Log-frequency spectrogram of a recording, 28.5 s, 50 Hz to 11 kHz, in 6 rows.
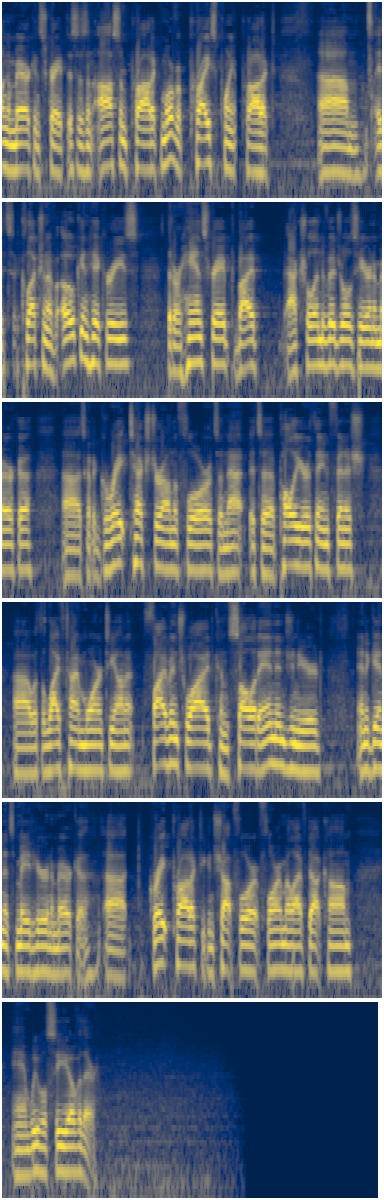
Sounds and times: Speech: 0.0 - 25.0.

